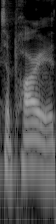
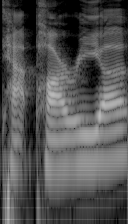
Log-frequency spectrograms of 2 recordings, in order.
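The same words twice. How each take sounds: First: The first syllable does not sound like 'tap'. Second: The first syllable sounds like the word 'tap'. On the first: The speaker calls it right. "Yeah, Taparia. It's an Indian name" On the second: The speaker calls it wrong. "Like a tap car, like Taparia"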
